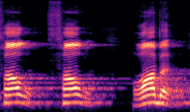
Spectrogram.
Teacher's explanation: ربك فارغب এখানে র সেকেন্ডের ডান দিকে অক্ষরের উপরে জবর আসছে রকে পুরো করে মোটা করে উচ্চারণ করতে হবে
